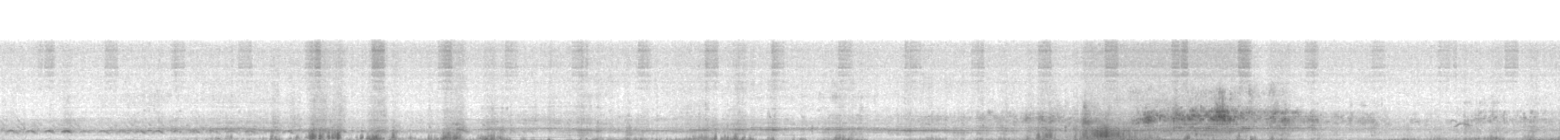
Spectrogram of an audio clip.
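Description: Wind rushes and buffets outdoors, gusting in bursts.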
